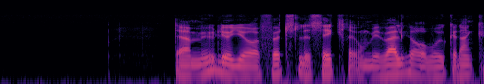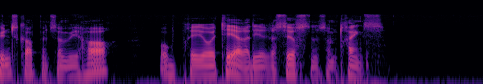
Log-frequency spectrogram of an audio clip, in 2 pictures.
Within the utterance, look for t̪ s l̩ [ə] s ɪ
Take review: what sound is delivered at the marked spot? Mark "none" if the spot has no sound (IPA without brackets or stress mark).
ə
